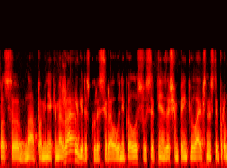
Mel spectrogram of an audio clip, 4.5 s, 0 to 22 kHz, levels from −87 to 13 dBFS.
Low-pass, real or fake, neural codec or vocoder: 7.2 kHz; real; none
